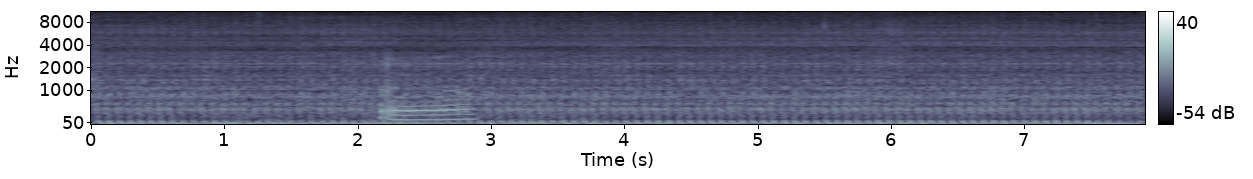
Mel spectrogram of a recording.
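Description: Motorcycle engine idling with a steady, rapid low pulse while the bike stands still. A brief voiced hum from the rider about two seconds in.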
